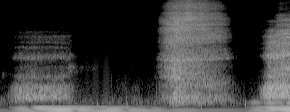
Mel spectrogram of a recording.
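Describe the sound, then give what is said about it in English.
Deep breathing: slow, airy inhales and exhales through the nose or mouth. Three long breath sounds, fairly loud, over a steady low hum. “So it's a deep inhale and a lighter exhalation.”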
